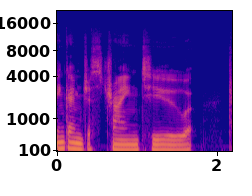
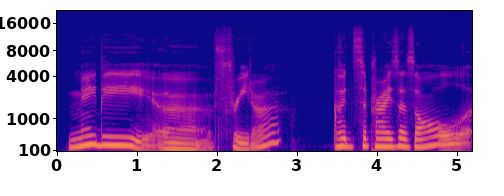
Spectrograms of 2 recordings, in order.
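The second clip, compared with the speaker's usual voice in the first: words forced through clenched teeth, pitched up; 7 semitones higher than usual. A character in the story speaks up after talking about family, through gritted teeth. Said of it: "And then through gritted teeth".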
